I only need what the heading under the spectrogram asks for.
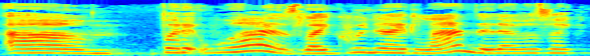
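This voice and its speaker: A woman's voice: high voice, a little slow. A woman, talking reflectively in an interview and leaning on "like" and "right?". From Iraq. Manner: reflective, frequent "like" and "right?" asides. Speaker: interviewee, graduate student. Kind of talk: casual interview talk.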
